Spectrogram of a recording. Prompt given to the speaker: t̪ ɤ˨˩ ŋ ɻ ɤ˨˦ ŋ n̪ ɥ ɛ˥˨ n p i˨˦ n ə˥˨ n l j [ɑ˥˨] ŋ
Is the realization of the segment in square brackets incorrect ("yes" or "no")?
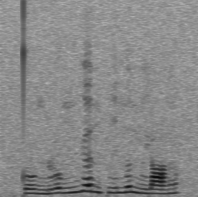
yes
